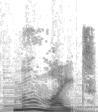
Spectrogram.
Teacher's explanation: we stress Moon Over light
